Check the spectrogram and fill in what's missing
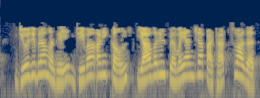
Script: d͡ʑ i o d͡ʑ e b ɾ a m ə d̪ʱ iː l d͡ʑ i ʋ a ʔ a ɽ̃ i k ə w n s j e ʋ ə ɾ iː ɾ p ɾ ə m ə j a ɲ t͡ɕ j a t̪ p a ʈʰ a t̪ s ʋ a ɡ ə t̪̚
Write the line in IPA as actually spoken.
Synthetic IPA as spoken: d͡ʑ i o d͡ʑ i b ɾ a m ə d̪ʱ iː l d͡ʑ i ʋ a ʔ a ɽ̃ i k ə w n s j a ʋ ə ɾ iː l p ɾ ə m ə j a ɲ t͡ɕ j a p a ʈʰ a t̪ s ʋ a ɡ ə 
